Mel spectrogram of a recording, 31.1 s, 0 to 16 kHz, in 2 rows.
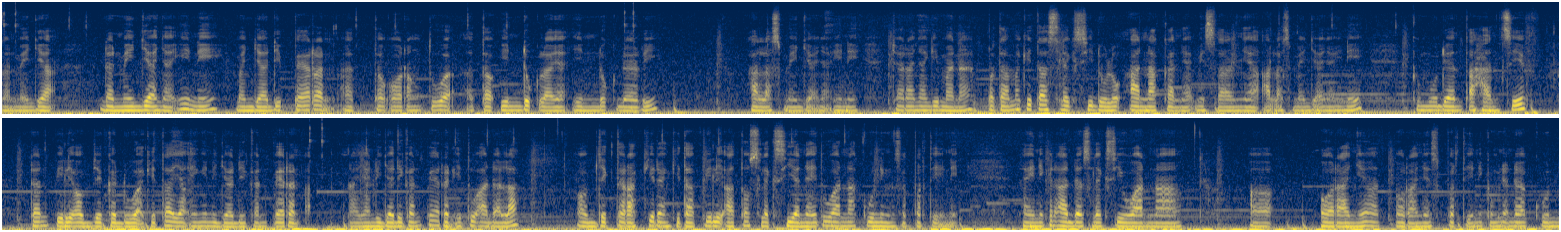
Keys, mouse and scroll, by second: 0.0 click, 0.6-6.2 middle drag, 6.2 click, 13.3-16.3 middle drag, 18.6 shift+click, 19.5-26.7 middle drag, 26.7-28.0 scroll up 3, 28.0-30.4 scroll down 1.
